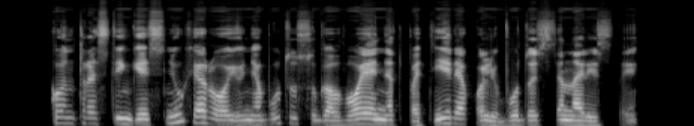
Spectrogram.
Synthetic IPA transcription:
kɔnt̪ɾɐsʲt̪ʲɪŋʲɡʲɛsʲnʲuːxʲɛɾoːjuːnʲɛbuːt̪uːsʊɡɐlˠʋoːjɛnʲɛt̪pɐt̪ʲiːɾʲɛxɔlʲɪbʊd̪oːst̪ʲsʲɛnɐɾʲɪst̪ɐɪ

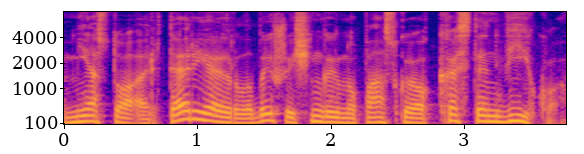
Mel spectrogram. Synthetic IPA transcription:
mʲiɛst̪oːʔɐ̰ɾʲt̪ʲæːɾʲɪjɛɪɾlˠɐbɐɪʃɐɪʃʲɪŋɡɐɪnʊpɑːsɐ̥koːjoːkʰɐst̪ʲɛnʋʲiːkʰo̰ː

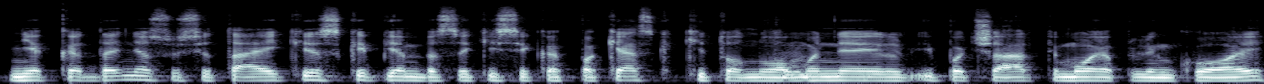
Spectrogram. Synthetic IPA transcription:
nʲiɛkɐd̪ɐnʲɛsʊsʲɪt̪ɐɪkʲɪːskɐɪpjiɛmbʲɛsɐkʲiːsʲɪkɐpɐkʲæːskkʲit̪oːnuɔmoːnʲeːɪɾiːpɐt͡ʃɐɾʲt̪ʲɪmoːjɐpʲlʲɪŋkʰoːj

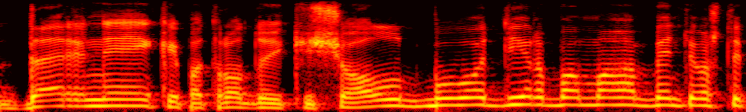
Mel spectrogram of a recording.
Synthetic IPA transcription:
d̪ɐɾʲnʲɛɪkɐɪpɐt̪ɾoːd̪oːɪkʲɪʃʲoːlˠbʊʋoːd̪ʲiːrbɐmɐbʲɛnt̪jɛʊɐʃt̪ɐɪ

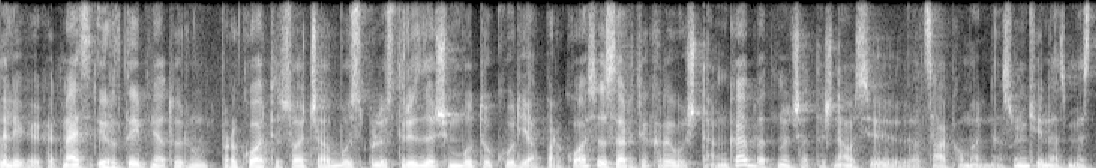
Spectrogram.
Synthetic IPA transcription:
d̪ɐlʲiːkɐɪkɐt̪mʲɛsɪrt̪ɐɪpnʲɛt̪uɾʲɪmprɐkoːt̪ʲɪsoːt͡ʃʲɛ̰bʊspʲlʲʊst̪ʲɾʲizʲd̪ʲɛʃʲɪmbuːt̪ʊkurjiɛpɐrkoːsʲɪsɐrt̪ʲɪkrɐɪʊʃʲt̪ʲɛ̰ŋkɐbʲɛt̪nʊt͡ʃʲɛd̪ɐʒʲnʲɛʊsʲɛɪɐ̰t̪sɑ̰ːkoːmɐrnʲɛsʊŋʲkʲɪnʲɛsmʲɛs

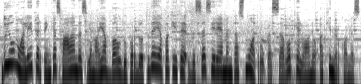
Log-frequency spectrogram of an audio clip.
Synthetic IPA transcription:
d̪ʊjɛʊnuɔlʲɛɪpʲɛɾpʲɛŋʲkʲɛsʋɑːlˠɐnd̪ɐsʋʲiɛnoːjɛbɐlˠd̪uːpɐɾd̪uɔt̪ʊʋʲeːjɛpɐkʲɛɪt̪ʲeʋʲɪsɐsiːɾʲæːmʲɪnt̪ɐsnuɔt̪ɾɒʊkɐsːɑːʋoːkʲɛlʲoːnʲuʔɐkʲɪmʲɪɾkoːmʲɪs

